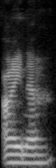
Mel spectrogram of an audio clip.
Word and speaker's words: Ina: You pronounced it right when you said Ina. It's not you know, it's Ina.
